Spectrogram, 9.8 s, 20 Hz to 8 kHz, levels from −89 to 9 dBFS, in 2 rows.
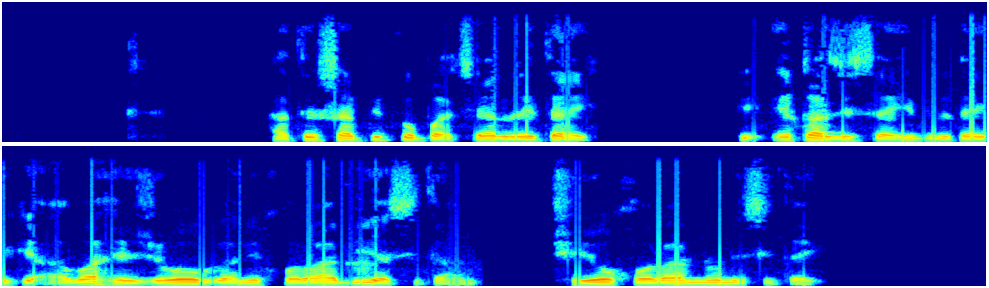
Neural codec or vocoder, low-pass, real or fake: none; 7.2 kHz; real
